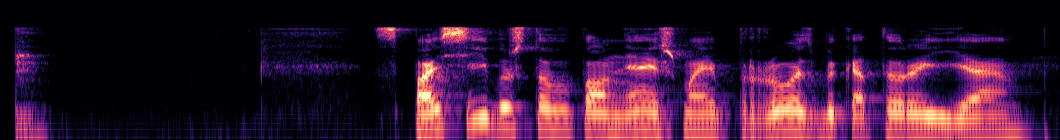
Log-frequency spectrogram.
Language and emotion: Russian, positive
